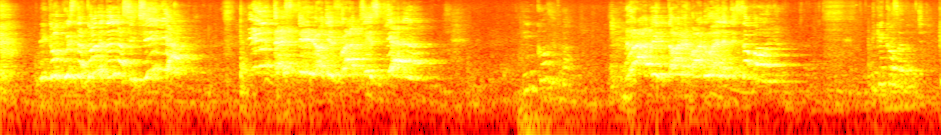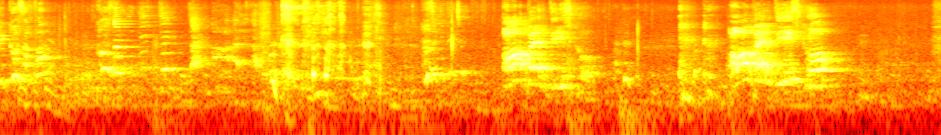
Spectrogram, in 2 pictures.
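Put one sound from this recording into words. A young man speaks loudly and with animation in an echoing hall.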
